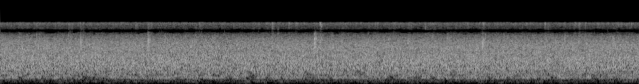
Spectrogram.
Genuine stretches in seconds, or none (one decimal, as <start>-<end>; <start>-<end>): 1.6-2.3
